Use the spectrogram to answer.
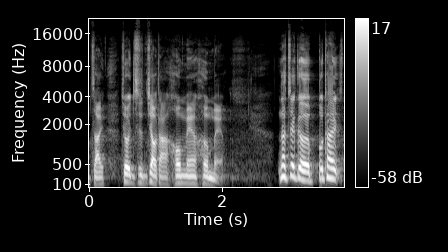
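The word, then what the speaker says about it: Hummel: 哦，用一句话笑他叫做 “Hermel Hermel”，那个发音哦，有一点像是台语的“ 赫北赫北” 啦。哦，阿是讲红妹，就是好了没的赫北，跟被骂被人家骂的红妹。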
